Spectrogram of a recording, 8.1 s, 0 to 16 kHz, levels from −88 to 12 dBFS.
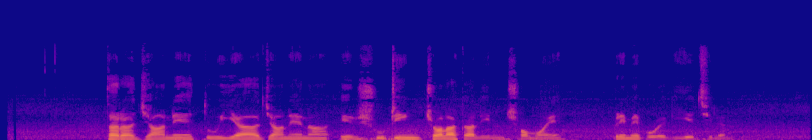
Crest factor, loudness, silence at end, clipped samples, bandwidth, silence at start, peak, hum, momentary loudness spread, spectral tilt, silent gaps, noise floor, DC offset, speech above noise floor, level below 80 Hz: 22 dB; -29 LUFS; 0.85 s; under 0.1%; 11 kHz; 1.05 s; -8 dBFS; none; 16 LU; -6.5 dB/octave; none; -56 dBFS; under 0.1%; 27 dB; -64 dBFS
